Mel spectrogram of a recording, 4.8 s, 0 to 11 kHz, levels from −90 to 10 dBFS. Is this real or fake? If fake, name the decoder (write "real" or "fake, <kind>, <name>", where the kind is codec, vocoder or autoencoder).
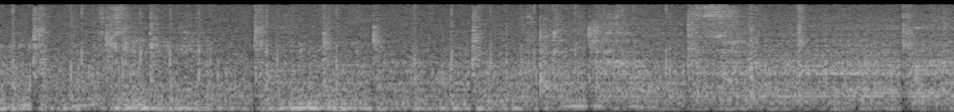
real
